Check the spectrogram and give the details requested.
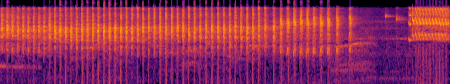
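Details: Long-tailed shrike, a male in varied song: a very fast, continuous harsh rattle that slowly fades, then a sudden short burst of shrill, high chatter.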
